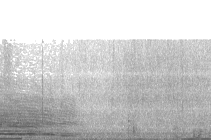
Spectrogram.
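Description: Minced meat and vegetables sizzling in a frying pan as they are stirred with a spatula, with a couple of light spatula clicks against the pan about halfway through. A voice sounds over the first second or so.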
